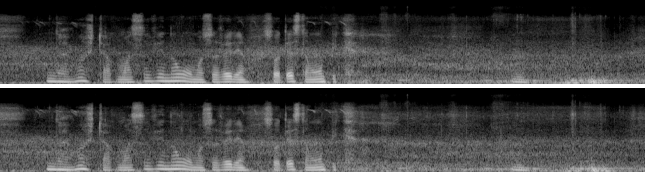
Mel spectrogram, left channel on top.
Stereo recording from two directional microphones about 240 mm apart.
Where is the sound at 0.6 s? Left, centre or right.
Centre.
